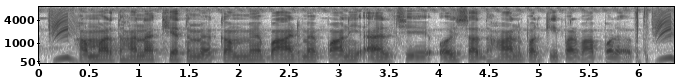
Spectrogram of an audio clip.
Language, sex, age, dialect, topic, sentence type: Maithili, male, 18-24, Southern/Standard, agriculture, question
